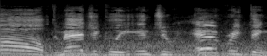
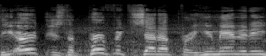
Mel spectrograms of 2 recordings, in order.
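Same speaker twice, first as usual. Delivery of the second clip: ordinary talk, nothing marked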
